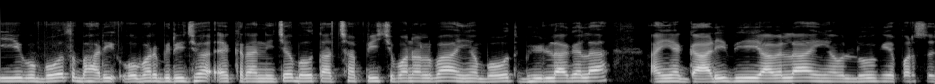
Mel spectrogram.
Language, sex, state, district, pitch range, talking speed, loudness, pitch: Bhojpuri, male, Bihar, Muzaffarpur, 140-150 Hz, 190 wpm, -15 LUFS, 145 Hz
